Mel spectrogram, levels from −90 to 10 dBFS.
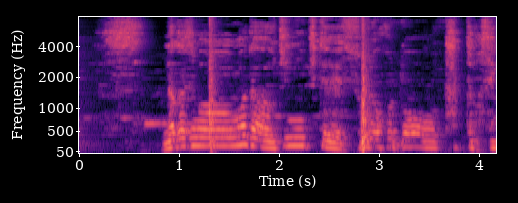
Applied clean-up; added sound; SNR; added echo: classical method WPE with log-MMSE.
